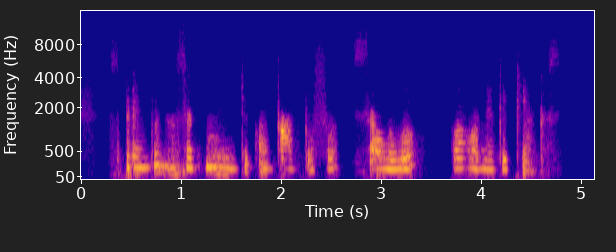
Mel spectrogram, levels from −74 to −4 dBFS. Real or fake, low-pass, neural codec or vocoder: fake; 14.4 kHz; codec, 44.1 kHz, 0.9 kbps, DAC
